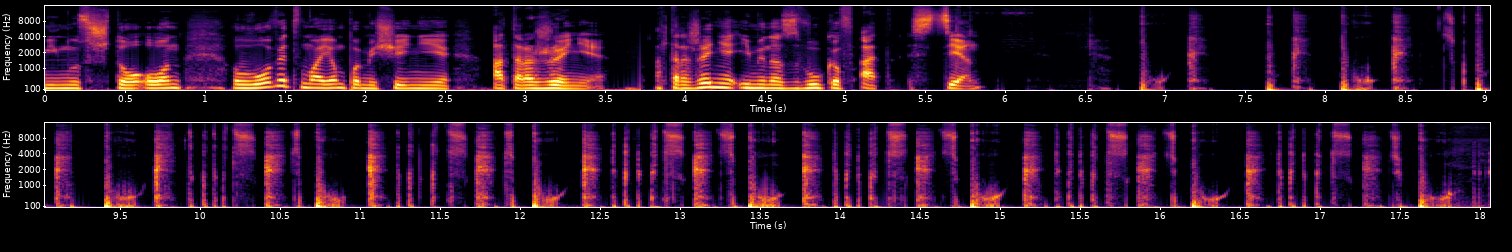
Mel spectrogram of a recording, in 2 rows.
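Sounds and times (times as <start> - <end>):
person beatboxing: 6.6 - 18.0.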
